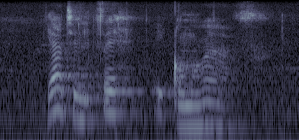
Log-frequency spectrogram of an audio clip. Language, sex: Zulu, female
